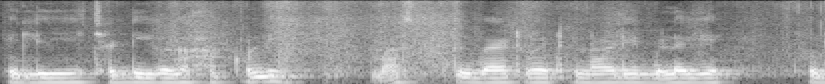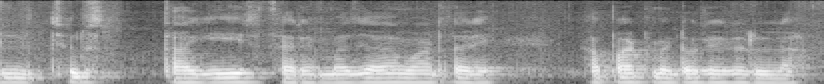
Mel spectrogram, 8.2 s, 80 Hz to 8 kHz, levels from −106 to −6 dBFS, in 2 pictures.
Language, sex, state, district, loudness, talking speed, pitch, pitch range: Kannada, male, Karnataka, Dakshina Kannada, -16 LUFS, 100 wpm, 115 Hz, 115-120 Hz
